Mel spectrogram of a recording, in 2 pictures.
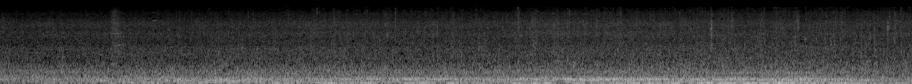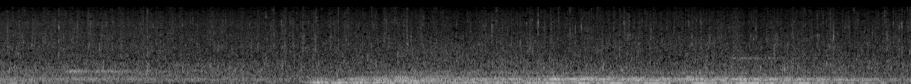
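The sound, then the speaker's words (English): River water flowing steadily in a dense, continuous rushing roar that briefly drops in loudness partway through, then returns at full strength. “The river.”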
